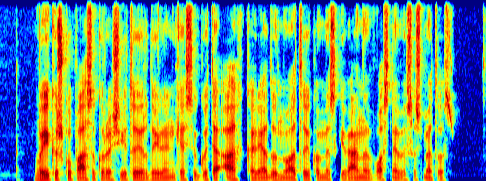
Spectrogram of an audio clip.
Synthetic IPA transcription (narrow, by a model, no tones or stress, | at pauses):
ʋɐɪkʲɪʃkuːpɑːsɐkuːɾɐʃʲiːt̪oːjɪɾd̪ɐɪlʲɪnʲɪŋʲkʲesʲɪɡʊt̪ʲɛʔɐxkɐlʲeːd̪uːnuɔt̪ɐɪkoːmʲɪsɡʲiːʋʲæːnɐʋoːsʲnʲɛʋʲɪsʊsmʲɛt̪ʊs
